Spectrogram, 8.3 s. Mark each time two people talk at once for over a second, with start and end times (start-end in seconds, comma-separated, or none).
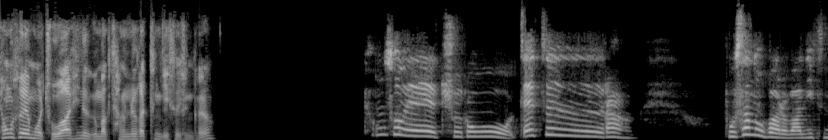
none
